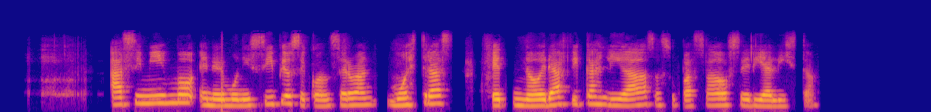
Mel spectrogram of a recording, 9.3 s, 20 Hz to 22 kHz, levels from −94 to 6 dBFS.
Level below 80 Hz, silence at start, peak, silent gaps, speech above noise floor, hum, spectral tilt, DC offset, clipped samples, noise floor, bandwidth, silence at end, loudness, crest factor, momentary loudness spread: -60 dBFS; 0.55 s; -2 dBFS; 0.93-0.97 s, 1.04-1.10 s, 3.79-3.87 s, 5.08-5.12 s, 7.98-8.03 s; 26 dB; none; -5.5 dB/octave; under 0.1%; under 0.1%; -43 dBFS; 7.6 kHz; 1.15 s; -18 LUFS; 16 dB; 8 LU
